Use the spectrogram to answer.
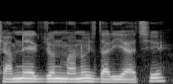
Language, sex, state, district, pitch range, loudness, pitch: Bengali, male, West Bengal, Cooch Behar, 125-140 Hz, -13 LUFS, 135 Hz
